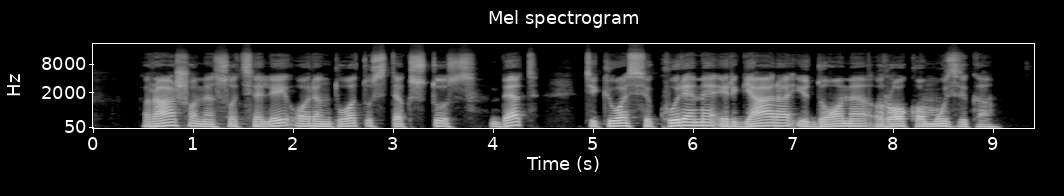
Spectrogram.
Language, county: Lithuanian, Šiauliai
